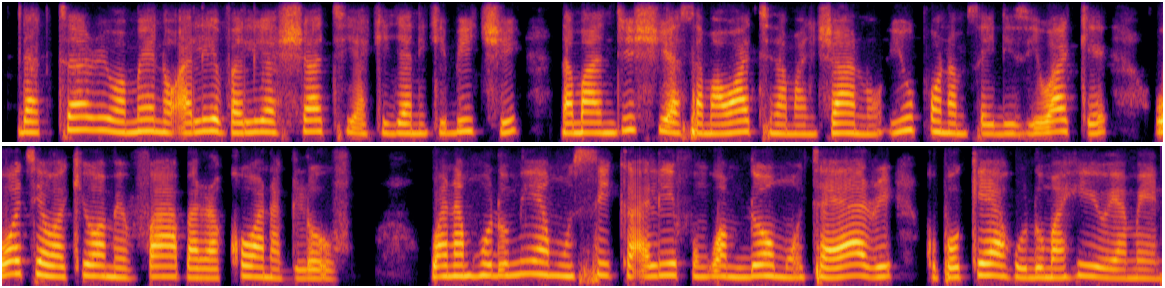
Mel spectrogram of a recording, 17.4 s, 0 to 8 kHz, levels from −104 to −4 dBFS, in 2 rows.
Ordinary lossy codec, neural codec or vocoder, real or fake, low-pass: Opus, 16 kbps; none; real; 7.2 kHz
